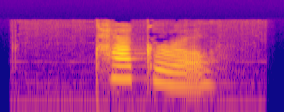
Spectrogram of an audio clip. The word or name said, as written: cockerell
